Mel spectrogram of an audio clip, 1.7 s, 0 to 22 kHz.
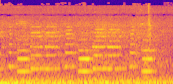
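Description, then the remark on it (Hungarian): The two factory horns of a V8 car sound their factory melody, loud, the sustained brassy notes shifting pitch several times over a steady low engine rumble. “Tehát, hogy mint autó, meg mint tárgy, meg mint formaterv, meg hogy V8-as, meg a kis apró gegek, ahogy nyílik az elefántfül ablak, meg a két duda, a gyári dallam kül.”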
